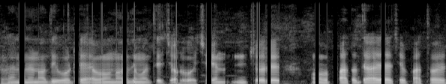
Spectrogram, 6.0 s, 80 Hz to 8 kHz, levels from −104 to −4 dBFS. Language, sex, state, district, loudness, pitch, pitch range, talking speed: Bengali, male, West Bengal, Purulia, -34 LUFS, 110 Hz, 110-115 Hz, 160 wpm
